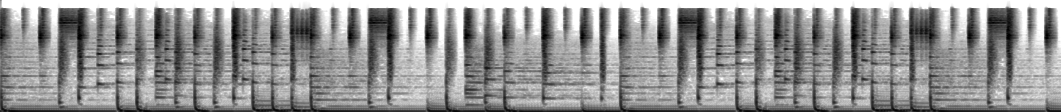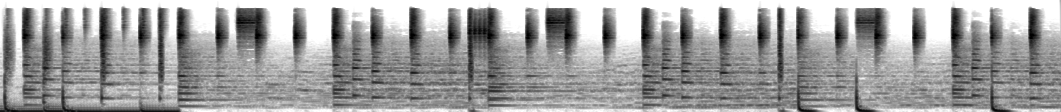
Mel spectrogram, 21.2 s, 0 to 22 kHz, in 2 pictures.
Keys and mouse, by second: 13.8 click, 21.1 click.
